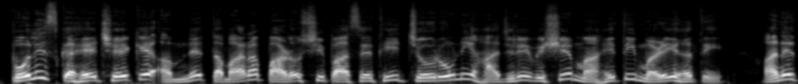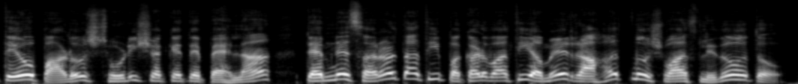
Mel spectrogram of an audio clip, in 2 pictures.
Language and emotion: Gujarati, happy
